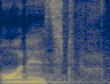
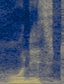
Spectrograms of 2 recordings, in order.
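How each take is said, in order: First: The word begins directly with a vowel sound. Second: The word begins with an audible h sound. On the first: The speaker calls it right. "एच silent है, ... ओ से आप sound लेंगे।" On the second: The speaker calls it wrong. "इसको होनेस्ट नहीं पढ़ना"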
